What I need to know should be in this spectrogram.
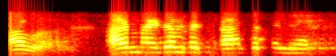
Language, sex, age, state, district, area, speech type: Hindi, female, 60+, Uttar Pradesh, Varanasi, rural, conversation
